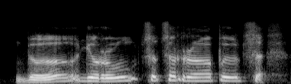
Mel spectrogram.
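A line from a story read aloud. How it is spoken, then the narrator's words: Gleeful yelling. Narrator (Russian): радостно вопил Пивз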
